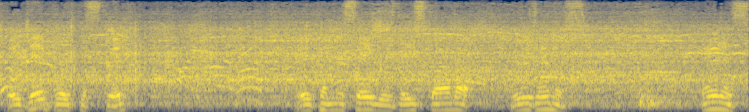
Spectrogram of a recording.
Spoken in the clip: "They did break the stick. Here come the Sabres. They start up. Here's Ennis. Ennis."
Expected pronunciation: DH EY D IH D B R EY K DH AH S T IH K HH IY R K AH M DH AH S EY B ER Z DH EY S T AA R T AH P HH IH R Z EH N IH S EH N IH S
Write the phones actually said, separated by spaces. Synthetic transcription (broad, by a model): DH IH D IH D B R EY K DH AH S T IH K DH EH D K AH M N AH S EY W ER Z DH EY S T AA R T AH P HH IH W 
